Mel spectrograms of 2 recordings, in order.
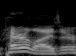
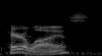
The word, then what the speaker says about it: Paralyze: Anyway, thank you to Paralyzer for our theme song. That's it. Thank you, Paralyze, Oh shit, it's just Paralyze, guys. I've been saying it wrong.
